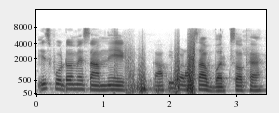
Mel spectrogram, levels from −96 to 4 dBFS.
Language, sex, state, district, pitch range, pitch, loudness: Hindi, male, Jharkhand, Garhwa, 140-170 Hz, 150 Hz, -18 LUFS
